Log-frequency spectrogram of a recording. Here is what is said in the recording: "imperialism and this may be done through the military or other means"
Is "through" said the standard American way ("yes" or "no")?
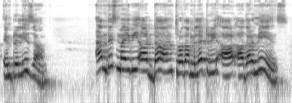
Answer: no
